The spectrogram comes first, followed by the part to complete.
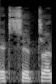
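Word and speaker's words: etc.: ये ETC है, इसका प्रोनाउंसिएशन आप एटसेट्रा भी कर सकते हैं।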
